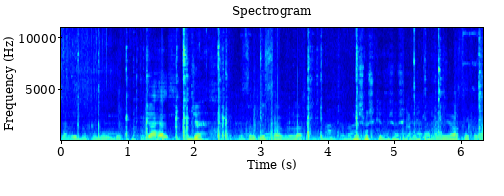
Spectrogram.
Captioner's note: speaking foreign language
